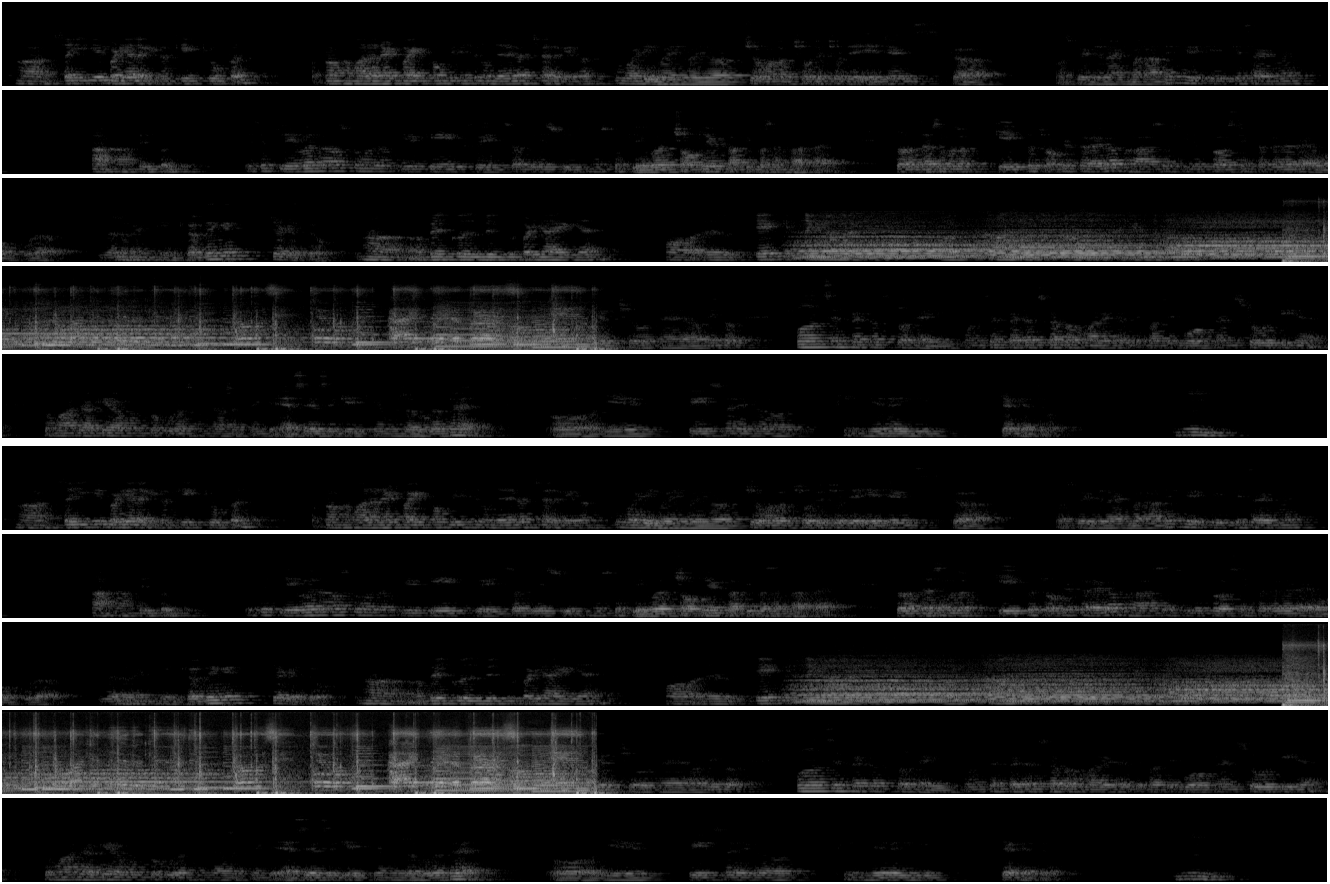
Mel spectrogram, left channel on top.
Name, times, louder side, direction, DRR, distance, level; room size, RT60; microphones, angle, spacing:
voice 1, 0.1-2.4 3.2-5.9 14.1-15.0 27.6-28.0 30.0-32.5 33.1-35.4 35.8-36.1 36.3-38.4 64.7-65.2, left 2 dB, 70° left, -5 dB, 4.7 m, -48 dB
voice 2, 6.1-9.8 10.5-13.0 15.4-22.9 23.2-27.0 27.5-28.9 29.2-29.7 33.0-33.3 39.7-41.8 42.4-58.2 58.5-59.4 59.9-61.0 61.4-62.4 63.0-63.6, right 1 dB, 35° left, -6 dB, 3.0 m, -49 dB
sound 1, 34.3-43.2, left 1 dB, 15° right, 1.3 m, -38 dB
Human voice / Acoustic guitar, 39.3-45.7, right 5 dB, 60° right, 0.4 m, -33 dB
12.5 x 9.0 x 3.5 m, 0.72 s
head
